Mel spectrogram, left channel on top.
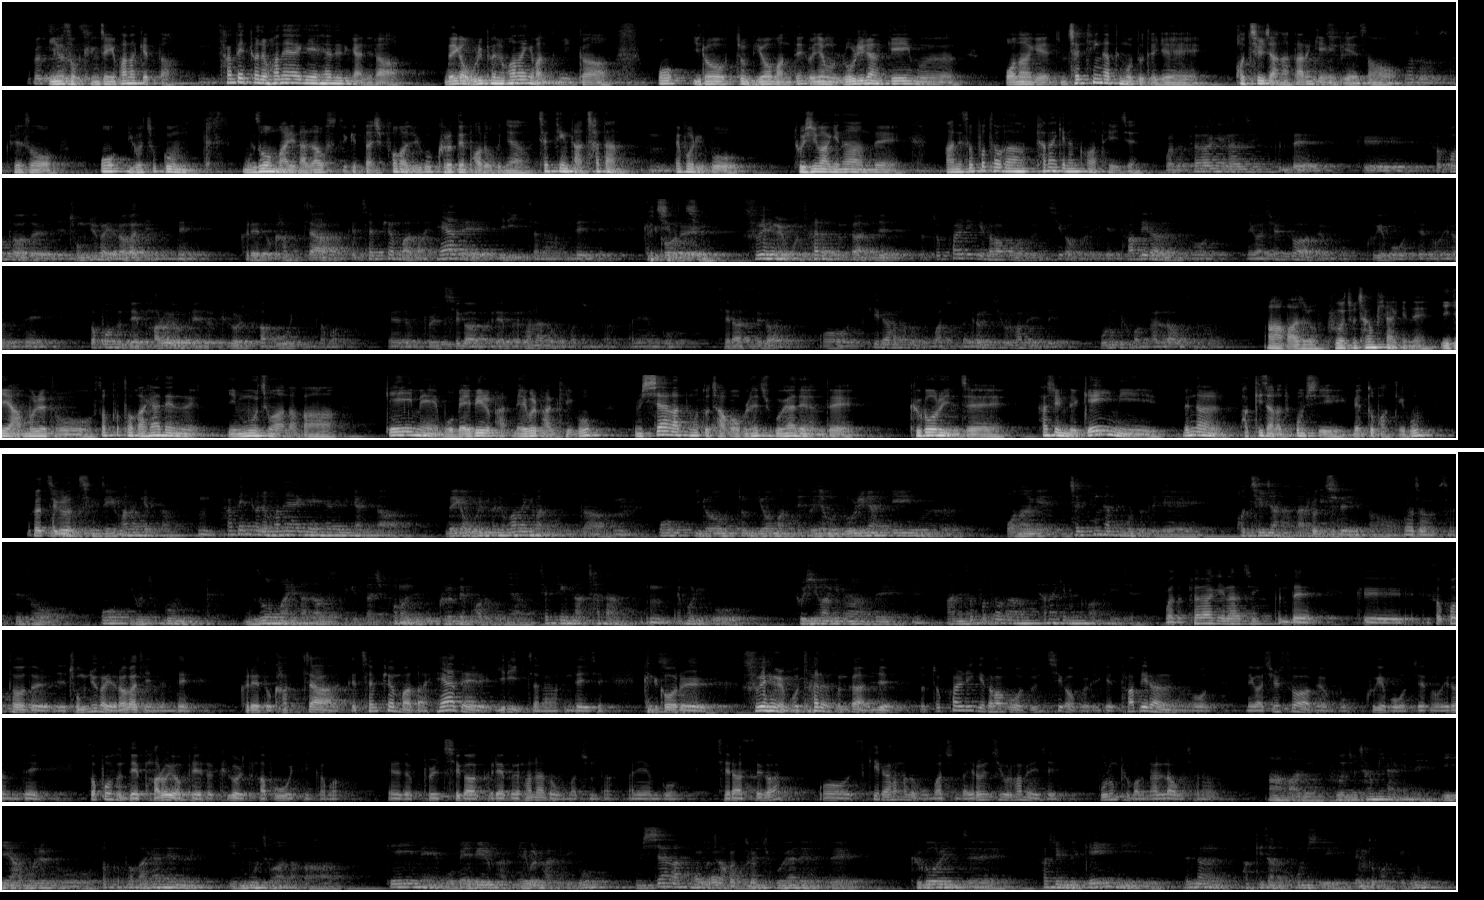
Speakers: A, on the right (about 20°); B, on the left (about 55°).
A: 그렇지
B: 이 녀석
A: 그렇지.
B: 굉장히 화났겠다.
A: 음. 음.
B: 상대편을 화나게 해야 되는 게 아니라 내가 우리 편을 화나게 만드니까
A: 음.
B: 어, 이러 좀 위험한데? 왜냐면 롤이란 게임은 워낙에 좀 채팅 같은 것도 되게 거칠잖아. 다른
A: 그렇지.
B: 게임에 비해서.
A: 맞아, 맞아.
B: 그래서 어, 이거 조금 무서운 말이 날라올 수도 있겠다 싶어가지고
A: 음,
B: 그럴 땐 바로 그냥 채팅 다 차단
A: 음,
B: 해버리고 조심하긴 하는데
A: 음.
B: 안에 서포터가 편하긴 한 것 같아 이젠.
A: 맞아 편하긴 하지. 근데 그 서포터들 이제 종류가 여러 가지 있는데 그래도 각자 그 챔피언마다 해야 될 일이 있잖아. 근데 이제 그거를
B: 그치 그치.
A: 수행을 못하는 순간 이제 좀 쪽팔리기도 하고 눈치가 보여. 이게 탑이라는 뭐 내가 실수하면 뭐 그게 뭐 어째서 이러는데 서폿은 내 바로 옆에서 그걸 다 보고 있으니까 막 예를 들어 불츠가 그랩을 하나도 못 맞춘다. 아니면 뭐 제라스가 뭐 스킬을 하나도 못 맞춘다. 이런 식으로 하면 이제 물음표 막 날라오잖아.
B: 아, 맞아. 그거 좀 창피하긴 해. 이게 아무래도 서포터가 해야 되는 임무 중 하나가 게임의 뭐 맵을, 바- 맵을 밝히고 좀 시야 같은
A: 어어
B: 것도 작업을
A: 맞지 맞지
B: 해주고 해야 되는데 그거를 이제 사실 근데 게임이 맨날 바뀌잖아. 조금씩
A: 그음음
B: 맵도 바뀌고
